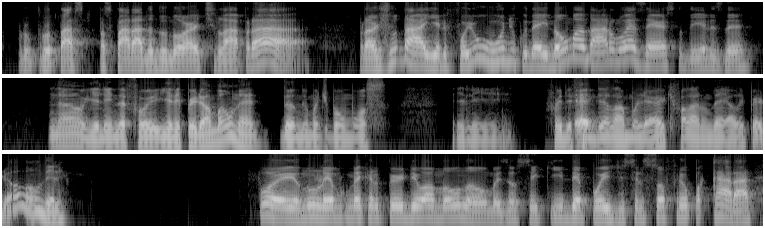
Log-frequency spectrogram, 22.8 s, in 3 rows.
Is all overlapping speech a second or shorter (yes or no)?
yes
